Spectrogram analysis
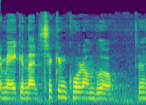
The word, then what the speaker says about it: cordon bleu: Okay, so in the first segment, we talked about what we were actually going to make, and that's chicken cordon bleu.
